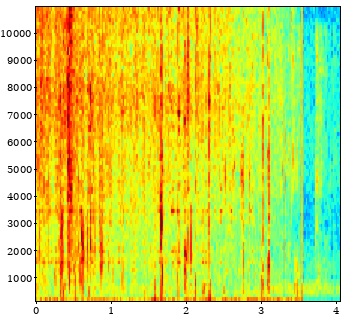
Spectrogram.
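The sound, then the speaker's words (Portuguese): Footsteps crunching across the ruined fields of Transalor, a dense, loud run of rapid, steady steps with gritty texture that stops abruptly shortly before the end. “Eu estou aqui caminhando pelos campos de Transalor.”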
